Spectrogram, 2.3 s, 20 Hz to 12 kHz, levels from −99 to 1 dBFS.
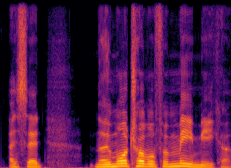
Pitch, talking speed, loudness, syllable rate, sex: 150 Hz, 205 wpm, -18 LUFS, 6.0 syllables/s, male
